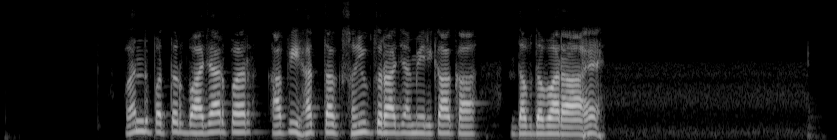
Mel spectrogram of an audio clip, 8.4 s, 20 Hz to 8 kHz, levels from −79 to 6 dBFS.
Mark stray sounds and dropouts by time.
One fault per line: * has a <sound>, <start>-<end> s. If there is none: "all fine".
all fine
